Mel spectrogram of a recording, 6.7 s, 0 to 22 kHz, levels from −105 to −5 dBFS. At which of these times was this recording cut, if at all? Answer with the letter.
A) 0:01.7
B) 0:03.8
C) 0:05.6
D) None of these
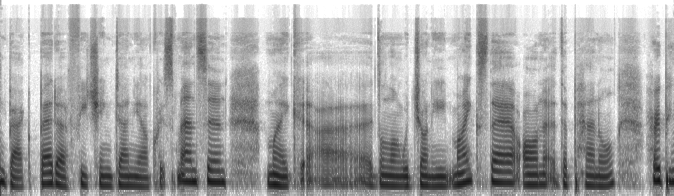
B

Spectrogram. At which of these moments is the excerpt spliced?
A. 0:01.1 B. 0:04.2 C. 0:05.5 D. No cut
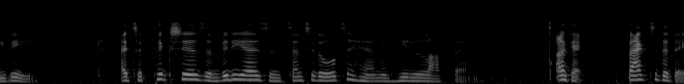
D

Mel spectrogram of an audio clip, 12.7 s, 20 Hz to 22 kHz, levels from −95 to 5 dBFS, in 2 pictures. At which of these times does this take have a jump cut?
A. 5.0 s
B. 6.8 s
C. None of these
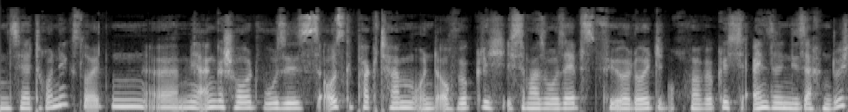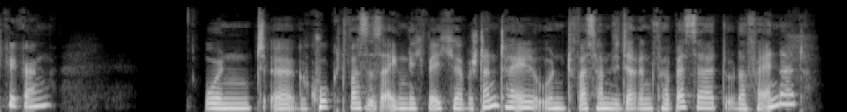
A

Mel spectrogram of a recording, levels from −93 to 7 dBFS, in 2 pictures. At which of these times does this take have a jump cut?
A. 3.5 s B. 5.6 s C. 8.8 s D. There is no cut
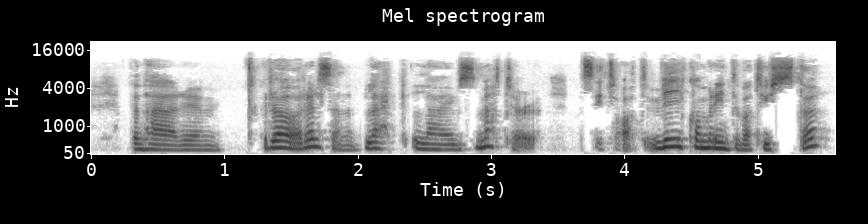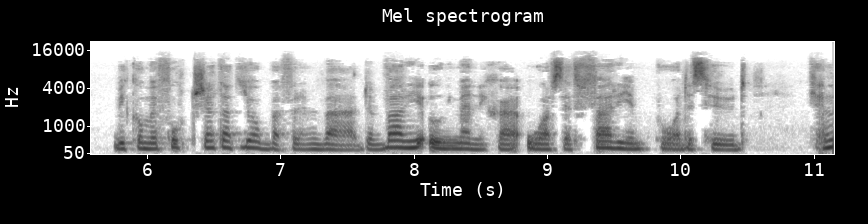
A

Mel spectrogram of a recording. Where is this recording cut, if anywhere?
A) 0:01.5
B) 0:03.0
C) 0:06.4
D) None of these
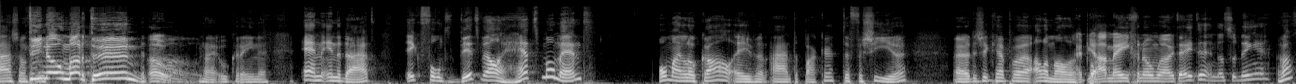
A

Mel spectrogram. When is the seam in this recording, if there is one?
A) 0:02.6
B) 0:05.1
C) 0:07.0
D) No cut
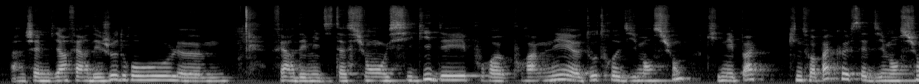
C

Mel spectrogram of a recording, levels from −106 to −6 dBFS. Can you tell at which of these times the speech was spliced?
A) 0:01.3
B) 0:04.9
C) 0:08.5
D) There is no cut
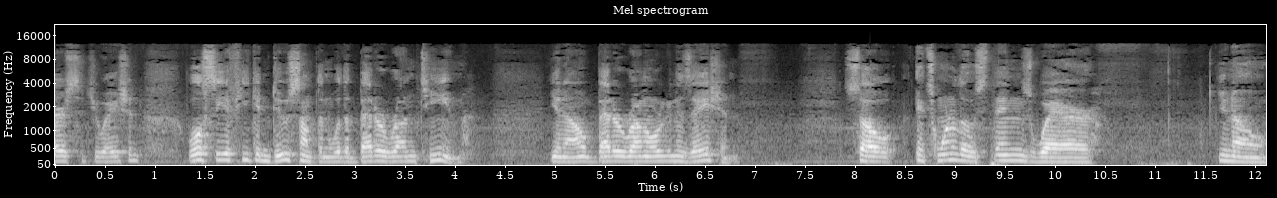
C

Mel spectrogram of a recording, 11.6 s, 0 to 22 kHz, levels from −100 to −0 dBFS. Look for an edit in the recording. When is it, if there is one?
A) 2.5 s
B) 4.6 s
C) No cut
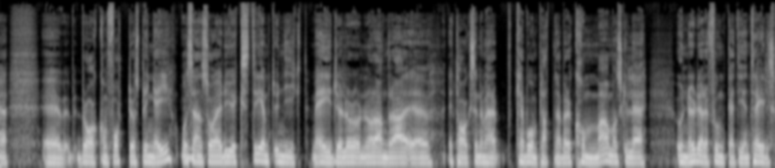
B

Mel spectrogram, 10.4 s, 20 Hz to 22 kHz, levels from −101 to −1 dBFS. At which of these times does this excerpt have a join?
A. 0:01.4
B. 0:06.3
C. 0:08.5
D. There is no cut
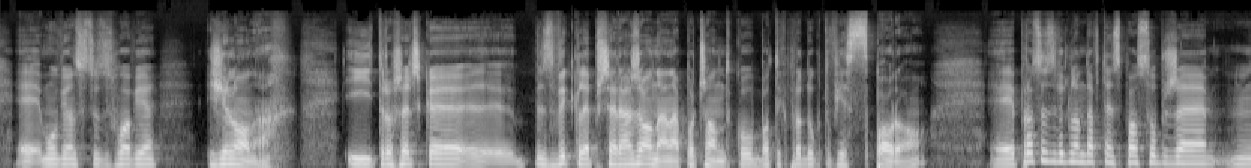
B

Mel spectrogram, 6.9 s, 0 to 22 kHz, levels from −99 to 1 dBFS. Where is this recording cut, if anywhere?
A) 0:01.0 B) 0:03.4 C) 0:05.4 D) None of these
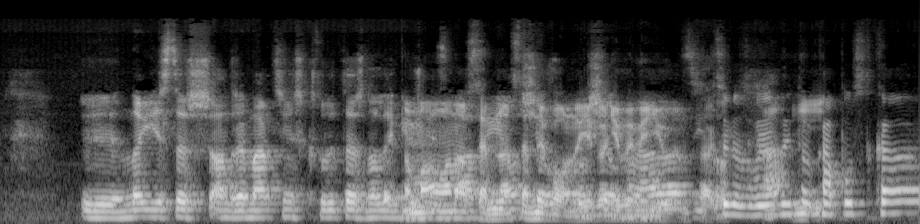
C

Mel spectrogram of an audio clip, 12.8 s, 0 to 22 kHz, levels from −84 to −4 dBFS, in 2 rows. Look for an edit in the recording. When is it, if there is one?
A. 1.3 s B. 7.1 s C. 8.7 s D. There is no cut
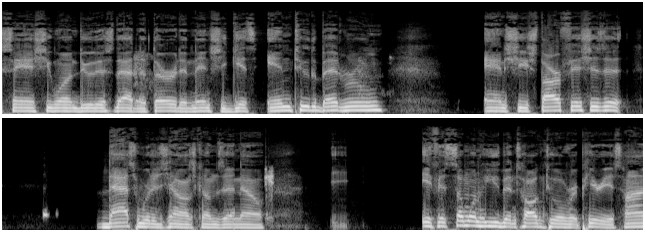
C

